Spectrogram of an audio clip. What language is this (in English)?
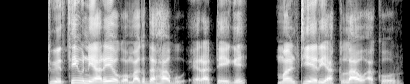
Luo (Kenya and Tanzania)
